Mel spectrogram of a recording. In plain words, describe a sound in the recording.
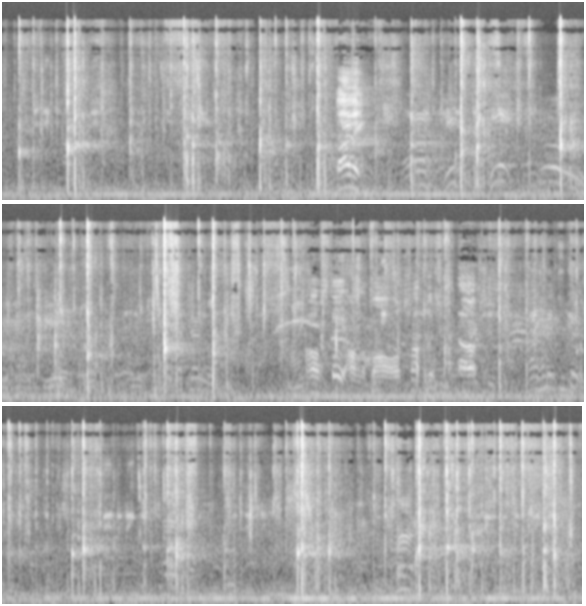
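Paddles sharply pop against a plastic ball, back and forth.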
